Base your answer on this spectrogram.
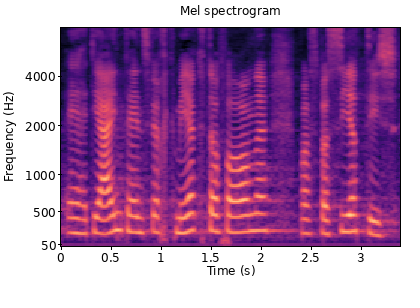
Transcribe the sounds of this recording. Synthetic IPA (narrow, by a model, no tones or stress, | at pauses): ɛɛd̥iaɪntəhɛnsfɪlɪχkmɛɐkt̚d̥ɔfɔɐnəvɑspʰɑsiːɐtɪʃ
